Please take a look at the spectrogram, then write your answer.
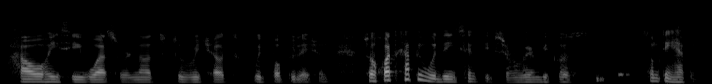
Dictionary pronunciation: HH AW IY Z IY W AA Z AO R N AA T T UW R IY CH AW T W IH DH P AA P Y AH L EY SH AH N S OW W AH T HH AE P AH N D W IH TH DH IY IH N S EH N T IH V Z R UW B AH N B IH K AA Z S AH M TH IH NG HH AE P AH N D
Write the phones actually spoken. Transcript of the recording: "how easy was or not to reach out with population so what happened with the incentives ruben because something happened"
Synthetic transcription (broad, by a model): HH AW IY S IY W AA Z AO R N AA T T UW R IY CH AW T W IH DH P AA P Y AH L EY SH AH N S OW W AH T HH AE P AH N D W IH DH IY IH N S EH N T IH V S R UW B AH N B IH K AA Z S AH M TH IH NG HH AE P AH N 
